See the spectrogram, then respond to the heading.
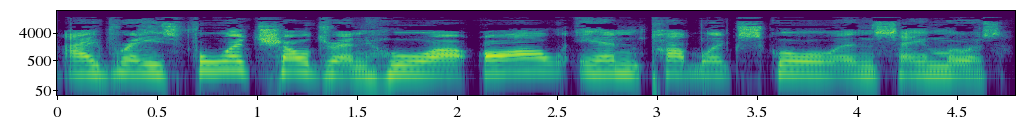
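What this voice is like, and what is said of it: Noticeable non-local accent. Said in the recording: “notwithstanding my accent”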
